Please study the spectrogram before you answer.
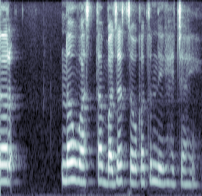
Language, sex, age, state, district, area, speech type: Marathi, female, 30-45, Maharashtra, Wardha, urban, spontaneous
